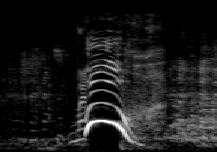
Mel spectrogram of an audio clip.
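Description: A middle-aged woman lets out a long, loud exclamation that rises and falls in pitch.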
